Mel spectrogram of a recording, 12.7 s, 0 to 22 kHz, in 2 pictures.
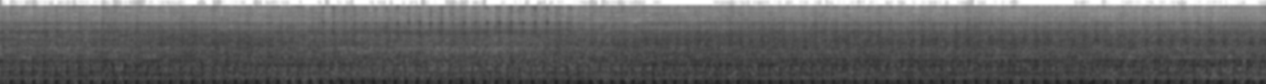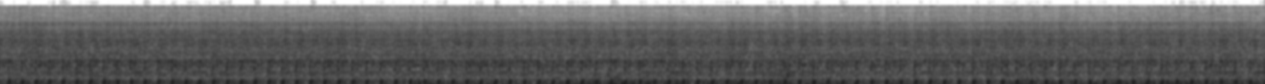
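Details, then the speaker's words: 1961 Gravely L tractor after governor replacement (one linkage rod slightly bent): single-cylinder engine holds a steady, even beat at constant speed with no surging or hunting; the new governor is working properly. "I don't know if you can tell on camera, but I could clearly hear it working."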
